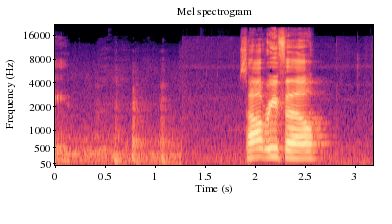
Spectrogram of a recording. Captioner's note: chuckles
